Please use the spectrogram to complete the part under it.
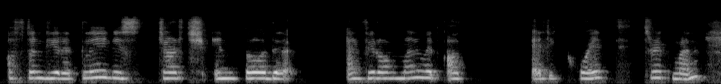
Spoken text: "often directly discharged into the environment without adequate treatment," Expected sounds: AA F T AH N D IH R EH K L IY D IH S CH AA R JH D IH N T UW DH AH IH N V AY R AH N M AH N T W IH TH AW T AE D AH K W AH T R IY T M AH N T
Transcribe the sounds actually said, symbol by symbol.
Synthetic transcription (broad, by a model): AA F T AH N D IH R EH K L IY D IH S CH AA R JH IH N T UW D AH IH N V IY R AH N M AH N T W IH T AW T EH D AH K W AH T R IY T M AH N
